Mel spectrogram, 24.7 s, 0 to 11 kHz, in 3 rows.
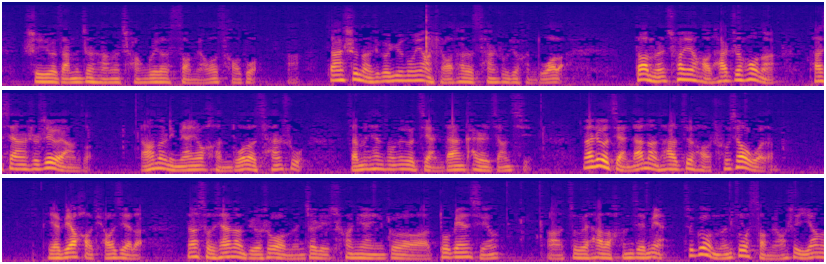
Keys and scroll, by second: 4.2 Delete, 20.1 t, 21.5 e, 22.9-24.2 typing.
